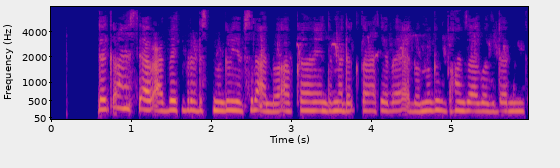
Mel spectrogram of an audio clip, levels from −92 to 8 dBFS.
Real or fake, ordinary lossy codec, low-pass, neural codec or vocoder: real; MP3, 32 kbps; 7.2 kHz; none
